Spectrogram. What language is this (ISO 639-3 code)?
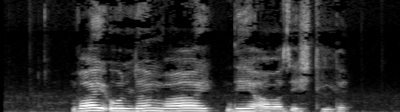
uzb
